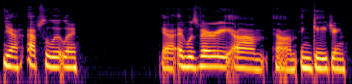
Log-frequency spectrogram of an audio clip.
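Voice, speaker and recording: A woman's voice: fairly low pitch, steady tone, moderate pace. A woman co-hosting a podcast, giving short, casual reactions in conversation. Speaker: podcast co-host. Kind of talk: casual chat, brief reactions.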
